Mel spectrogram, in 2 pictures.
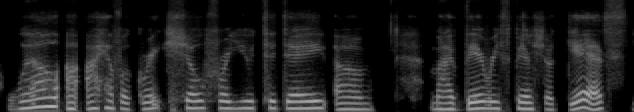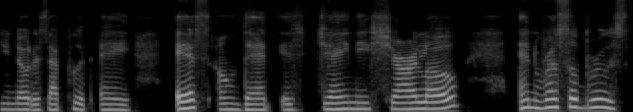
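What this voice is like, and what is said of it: Southern American accent. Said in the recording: “Excuse my southern accent.”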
